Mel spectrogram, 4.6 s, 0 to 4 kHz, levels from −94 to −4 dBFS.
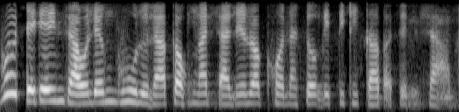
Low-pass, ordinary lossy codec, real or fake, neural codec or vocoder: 3.6 kHz; none; fake; codec, 16 kHz, 1 kbps, FunCodec, trained on Chinese and English, 50 frames a second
